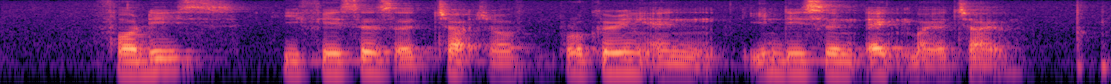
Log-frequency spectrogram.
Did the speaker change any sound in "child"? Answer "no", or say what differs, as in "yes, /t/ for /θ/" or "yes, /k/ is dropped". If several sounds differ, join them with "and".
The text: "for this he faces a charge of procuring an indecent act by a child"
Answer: no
